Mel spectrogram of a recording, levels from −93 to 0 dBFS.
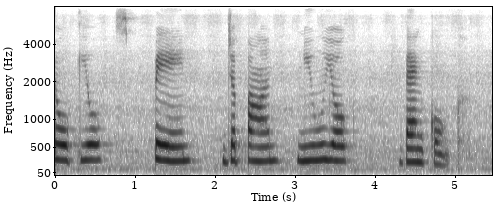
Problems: background sounds at intervals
